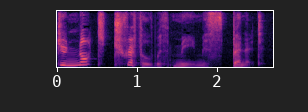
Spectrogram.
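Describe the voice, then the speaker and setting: A woman's voice: on the high side, big pitch swings, slow pace, dry recording, exaggerated voice. A woman voicing a domineering elderly aristocratic lady who talks in an imperious, scolding way, raised above her own voice.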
